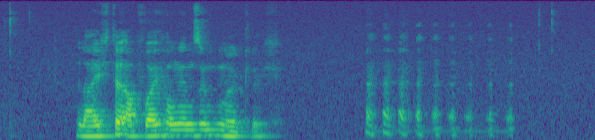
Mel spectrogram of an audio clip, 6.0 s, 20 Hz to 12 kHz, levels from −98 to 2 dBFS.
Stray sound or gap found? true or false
true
